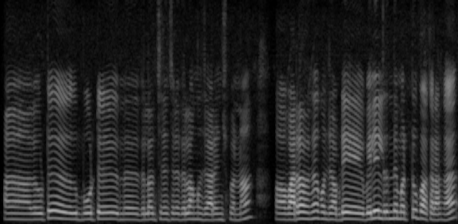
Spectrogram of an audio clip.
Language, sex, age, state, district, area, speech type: Tamil, female, 30-45, Tamil Nadu, Namakkal, rural, spontaneous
